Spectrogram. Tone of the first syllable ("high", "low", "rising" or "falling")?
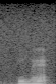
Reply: low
